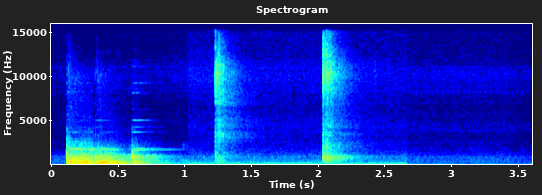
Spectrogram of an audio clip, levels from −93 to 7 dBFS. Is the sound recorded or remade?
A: recorded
